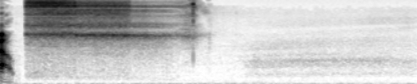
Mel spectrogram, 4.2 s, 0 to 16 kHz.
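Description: Vapx Geyser 21700 pod mod fired on its large coil at 75 watts with the airflow wide open: a steady hiss of air and vapor drawn through the pod for under two seconds. A softer, fainter hiss of the cloud being exhaled follows.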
